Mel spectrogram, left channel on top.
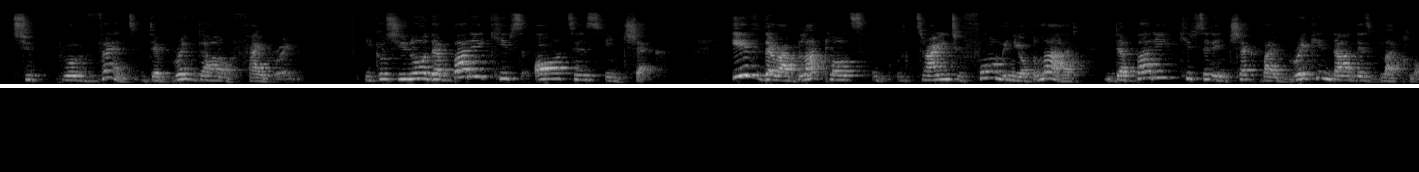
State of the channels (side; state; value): right; silent; digital silence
